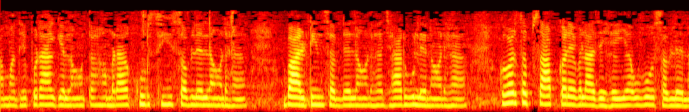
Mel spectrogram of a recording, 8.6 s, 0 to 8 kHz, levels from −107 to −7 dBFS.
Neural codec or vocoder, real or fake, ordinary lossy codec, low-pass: codec, 16 kHz, 16 kbps, FreqCodec, larger model; fake; MP3, 24 kbps; 7.2 kHz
